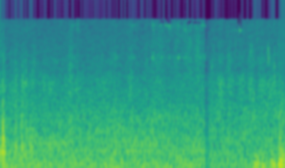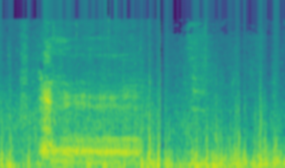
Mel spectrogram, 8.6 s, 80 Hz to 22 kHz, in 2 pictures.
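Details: Playtime at Seal Point Dog Park, San Francisco Bay, 14 September 2015, with Rosy, Rocky and a husky puppy; after rumbling background noise, a sudden rising yelp turns into a sustained, wavering tonal howl lasting over a second.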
